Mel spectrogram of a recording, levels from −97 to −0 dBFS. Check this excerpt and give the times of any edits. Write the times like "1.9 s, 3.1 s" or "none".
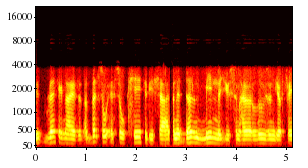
2.7 s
